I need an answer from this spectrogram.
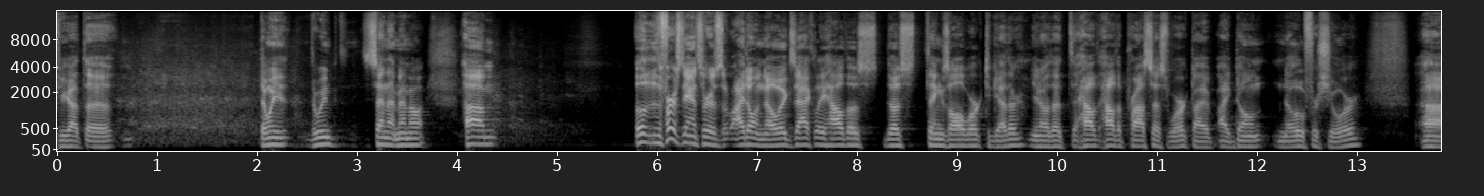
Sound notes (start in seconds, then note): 0.5 audience laughter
